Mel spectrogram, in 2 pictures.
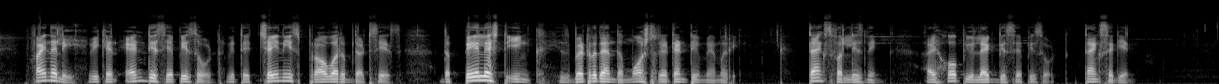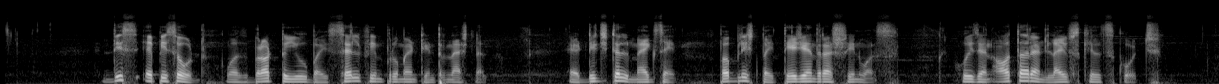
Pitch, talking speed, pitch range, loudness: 120 Hz, 145 wpm, 110-140 Hz, -20 LUFS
